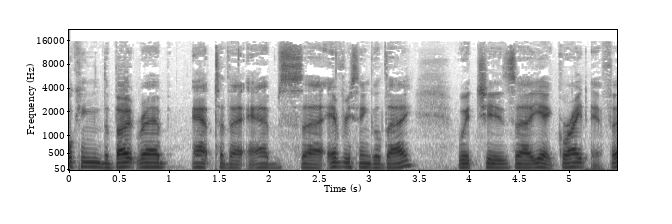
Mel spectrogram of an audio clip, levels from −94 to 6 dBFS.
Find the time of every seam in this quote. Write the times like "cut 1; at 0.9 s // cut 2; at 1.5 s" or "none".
none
